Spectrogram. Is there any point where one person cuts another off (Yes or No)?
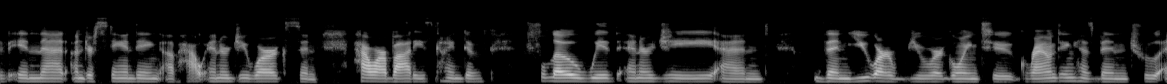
No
